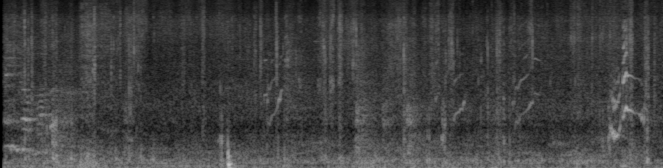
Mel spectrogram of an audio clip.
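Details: Rescued female tabby street cat in Morocco, spayed three months after being taken in with her kittens, gives a few short, faint meows near the start and again at the end over a steady low rumble and soft voices.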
